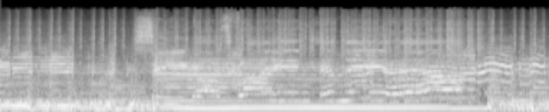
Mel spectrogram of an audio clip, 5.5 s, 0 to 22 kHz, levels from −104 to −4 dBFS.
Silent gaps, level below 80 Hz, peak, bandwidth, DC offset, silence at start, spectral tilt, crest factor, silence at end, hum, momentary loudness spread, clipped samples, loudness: none; -32 dBFS; -2 dBFS; 16 kHz; under 0.1%; 0 s; -4.5 dB/octave; 10 dB; 0 s; none; 3 LU; under 0.1%; -12 LUFS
